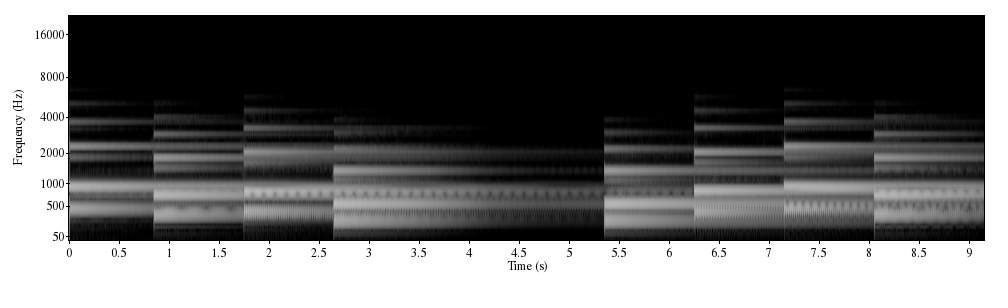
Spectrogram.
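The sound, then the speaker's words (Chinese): A bell chime marks the start of a tech morning-study segment. It rings two four-note phrases, each note struck with a bright, ringing tone that decays slowly, with a lingering pause between the phrases. No one speaks. “钟声过后，开始今天的科技早自习喽。”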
